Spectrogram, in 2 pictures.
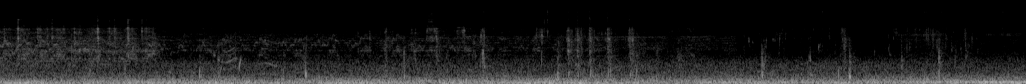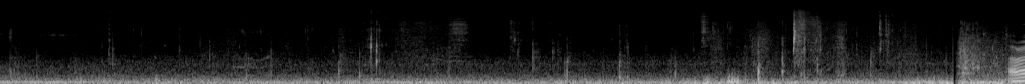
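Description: Steady low rumble of wind and water on an open boat, with scattered light clicks and knocks.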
